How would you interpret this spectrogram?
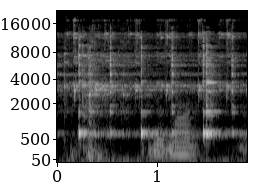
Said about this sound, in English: Hey, if you can see what I got. Got them bells.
